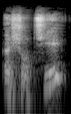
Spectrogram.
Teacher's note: le R, qui est précédé par un E, fait que le R disparaît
